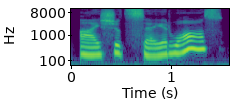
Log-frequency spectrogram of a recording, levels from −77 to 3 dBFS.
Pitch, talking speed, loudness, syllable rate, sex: 205 Hz, 190 wpm, -14 LUFS, 3.6 syllables/s, female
